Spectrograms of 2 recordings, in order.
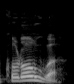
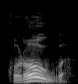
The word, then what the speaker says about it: koroua: Another example is the o in koroua. The stress is on the diphthong o, koroua, koroua.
